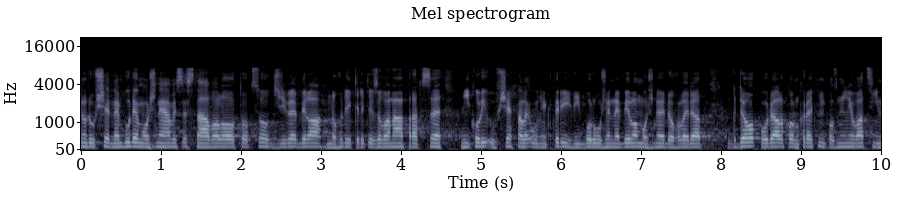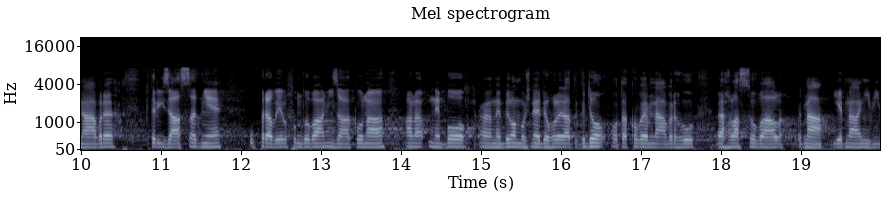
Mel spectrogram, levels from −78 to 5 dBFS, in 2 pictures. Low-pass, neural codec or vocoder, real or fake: 7.2 kHz; codec, 16 kHz, 4 kbps, X-Codec, HuBERT features, trained on balanced general audio; fake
